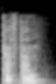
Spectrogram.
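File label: "caftan", English, British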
